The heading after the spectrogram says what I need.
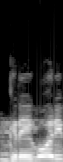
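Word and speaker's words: Gregory: इसको जो मर्जी पढ़ो, लेकिन मेरे हिसाब से ग्रीगोरी पढ़ेंगे, क्योंकि तुम यूट्यूब पे सर्च कर सकते हो तो इसकी प्रोनाउंसिएशन ग्रीगोरी ही निकल कर आएगी, फॉर एनी ग्रीगोरी।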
